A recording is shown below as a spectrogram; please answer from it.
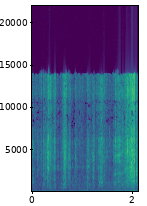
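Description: Cloth baseball cap rubbed and brushed against the phone's microphone while it is handled close up: irregular rustling and scraping.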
